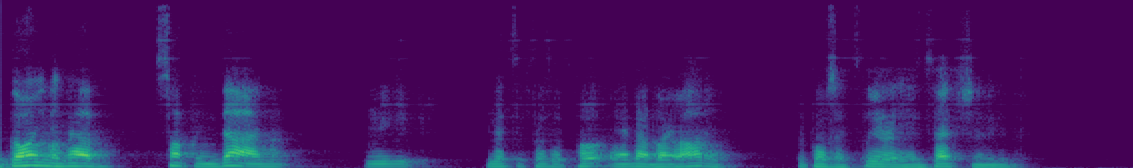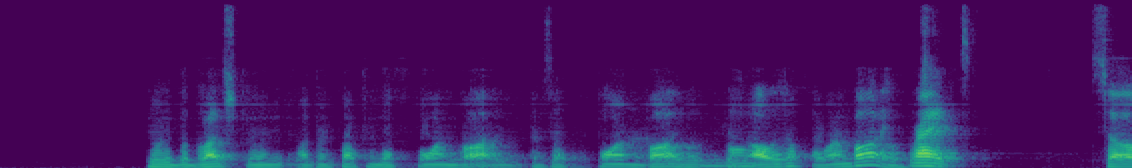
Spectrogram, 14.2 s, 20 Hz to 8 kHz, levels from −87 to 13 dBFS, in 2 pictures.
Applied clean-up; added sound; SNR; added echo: neural mask model DeepFilterNet 3.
